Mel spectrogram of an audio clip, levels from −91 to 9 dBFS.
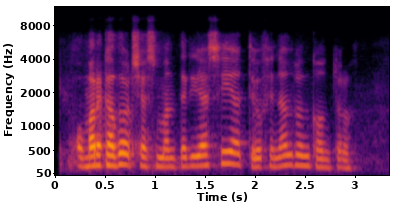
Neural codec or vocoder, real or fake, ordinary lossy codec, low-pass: codec, 16 kHz, 0.8 kbps, ZipCodec; fake; Opus, 24 kbps; 7.2 kHz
